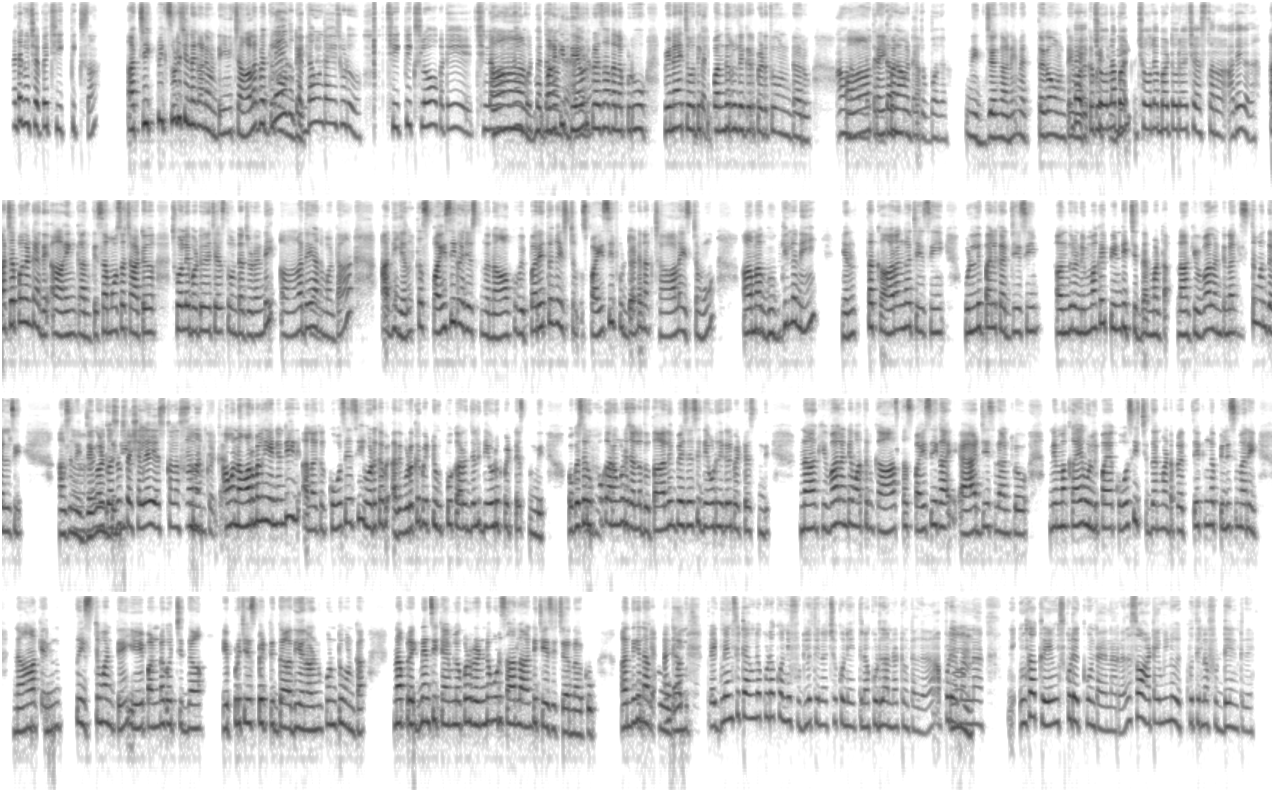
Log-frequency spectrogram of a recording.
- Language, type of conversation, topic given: Telugu, podcast, మీ ఇంట్లో మీకు అత్యంత ఇష్టమైన సాంప్రదాయ వంటకం ఏది?
- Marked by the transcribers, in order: in English: "చీక్ పిక్సా?"; in English: "చిక్ పిక్స్"; other background noise; in English: "చీక్ పిక్స్‌లో"; in Hindi: "చోల బ చోలే బటోరె"; tapping; in Hindi: "చోలే బటోరే"; in English: "స్పైసీగా"; in English: "స్పైసీ"; in English: "కట్"; in English: "నార్మల్‌గా"; in English: "స్పెషల్‌గా"; in English: "స్పైసీగా యాడ్"; in English: "ప్రెగ్నెన్సీ"; in English: "ప్రెగ్నెన్సీ టైమ్‌లో"; in English: "క్రేమింగ్స్"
